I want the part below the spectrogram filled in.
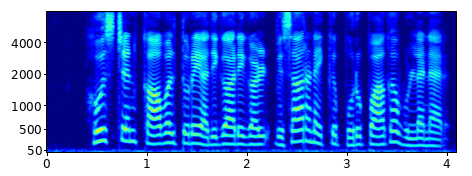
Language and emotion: Tamil, neutral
